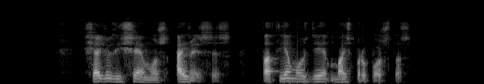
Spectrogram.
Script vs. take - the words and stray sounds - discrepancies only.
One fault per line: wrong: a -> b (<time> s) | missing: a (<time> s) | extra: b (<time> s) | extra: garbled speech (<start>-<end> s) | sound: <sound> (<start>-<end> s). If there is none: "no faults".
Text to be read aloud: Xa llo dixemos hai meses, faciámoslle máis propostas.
no faults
